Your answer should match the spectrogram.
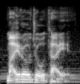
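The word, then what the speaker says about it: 迷路状態: God, what is the pronunciation of that? I know it's Mai. Mairo Joutai.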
